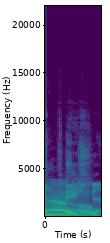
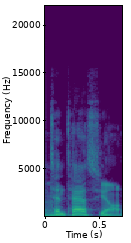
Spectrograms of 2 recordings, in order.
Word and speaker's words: Tentacion: No, Temptation. but Temptation that's Island. better. That's closer. That's closer. Okay, yeah. Tentacion.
